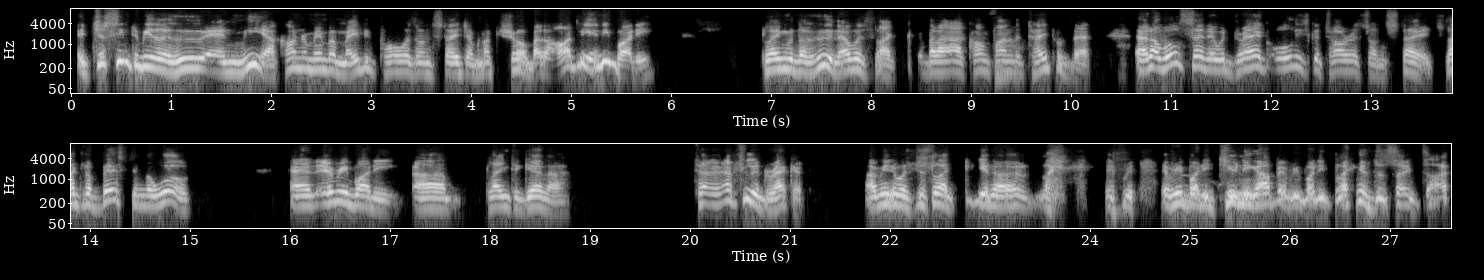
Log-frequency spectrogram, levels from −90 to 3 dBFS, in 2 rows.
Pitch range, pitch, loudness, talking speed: 155-220 Hz, 175 Hz, -19 LUFS, 180 wpm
